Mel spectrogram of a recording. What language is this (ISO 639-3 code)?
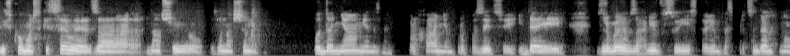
ukr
